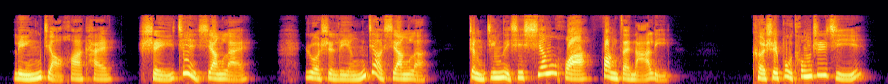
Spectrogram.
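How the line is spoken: Scornful sneer. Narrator (Chinese): 金贵鼻孔里嗤嗤两声，冷笑道

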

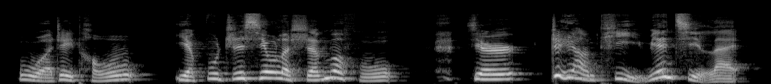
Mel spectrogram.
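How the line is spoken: Old woman laughing. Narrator (Chinese): 刘姥姥笑道

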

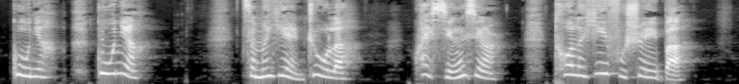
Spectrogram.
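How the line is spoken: Calling out. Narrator (Chinese): 紫鹃叫道

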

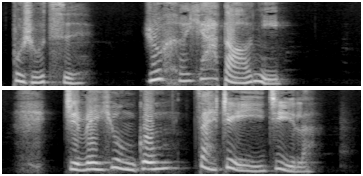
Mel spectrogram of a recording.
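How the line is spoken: Laughing. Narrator (Chinese): 黛玉笑道

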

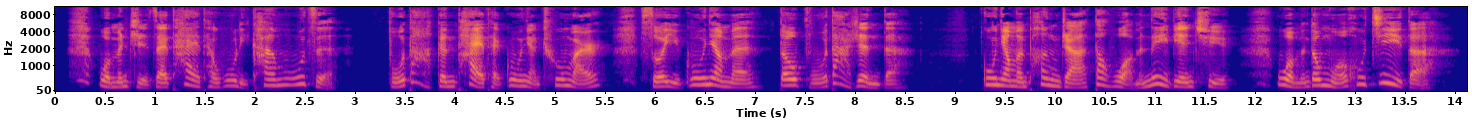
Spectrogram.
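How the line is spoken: Laughing. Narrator (Chinese): 婆子笑道

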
